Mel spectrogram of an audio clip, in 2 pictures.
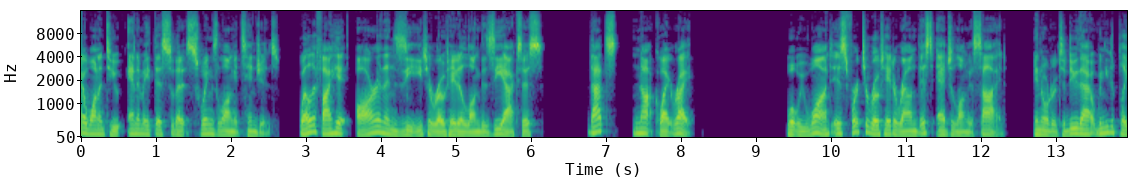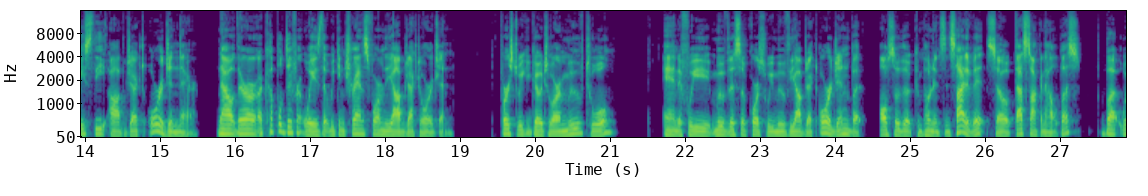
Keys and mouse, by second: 3.6 r, 20.3 click, 22.3-26.5 drag, 27.2 ctrl+z.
